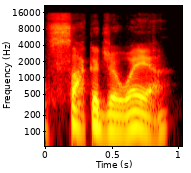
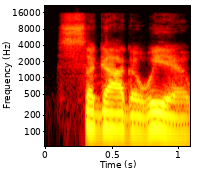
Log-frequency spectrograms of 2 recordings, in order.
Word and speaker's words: Sacagawea: who you would call sacajawea but it's actually pronounced and it's a hidatsa word sagagowia which means bird woman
